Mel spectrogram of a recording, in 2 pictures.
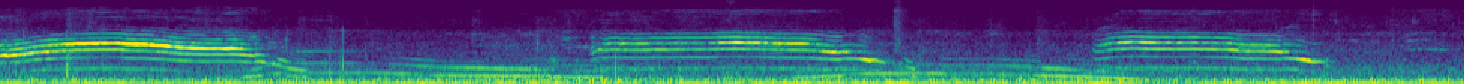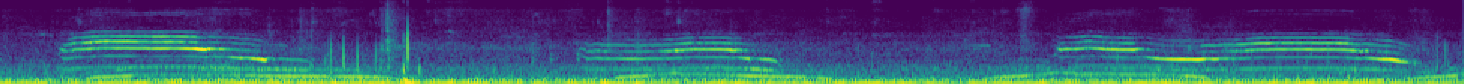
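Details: Two or more cats fighting outdoors on Aoshima, a Japanese cat island: drawn-out wavering yowls that rise and fall, repeated in bursts every couple of seconds over a steady low hum.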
